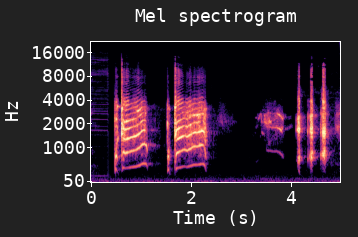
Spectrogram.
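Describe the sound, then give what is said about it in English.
A high, nasal voice imitates a chicken, going "bacock, bacock" while attempting a turkey sound for Thanksgiving week: two drawn-out, wavering squawks, a brief pause, then three quick clucks. No other sounds are present. “Why did you do bacock, bacock? That's a chicken.”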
